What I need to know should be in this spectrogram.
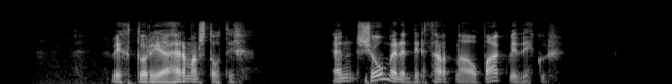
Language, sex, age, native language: Icelandic, male, 50-59, Icelandic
